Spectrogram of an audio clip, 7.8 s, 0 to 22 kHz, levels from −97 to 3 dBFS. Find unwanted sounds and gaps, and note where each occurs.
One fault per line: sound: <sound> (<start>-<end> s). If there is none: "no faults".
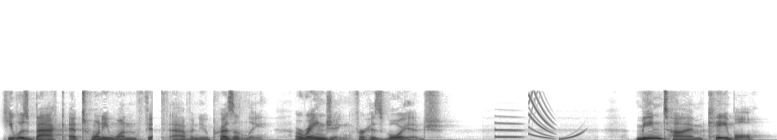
sound: dropout (1.5-1.6 s)
sound: chirp (4.9-5.9 s)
